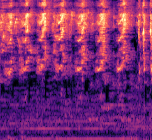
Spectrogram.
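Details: Long-tailed shrike (cendet) with mimicked song material of other birds: rapid high, buzzy chattering notes pulsing about two to three times per second, ending in a quick scratchy flourish.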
